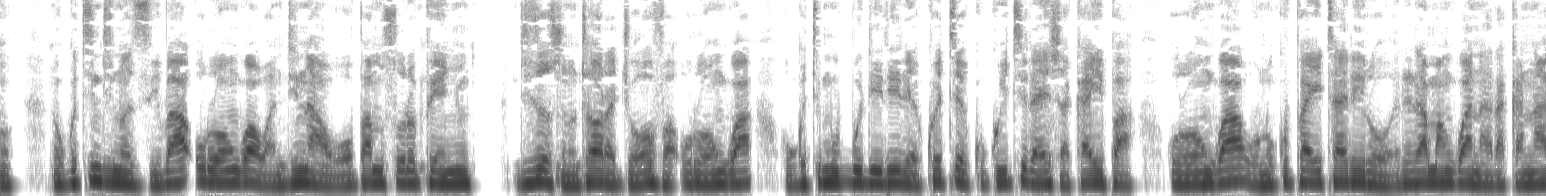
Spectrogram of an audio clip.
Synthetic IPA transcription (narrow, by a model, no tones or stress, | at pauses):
no̞k̬utindino̞ziʋaʔuɾo̞ŋɡwaɦwandinawo̞pamuso̞ɾo̞pe̞ːɲu | ndiʐo̞ʐino̞tauɾad͡ʒe̞ɦo̞vʱaʔuɾo̞ŋɡwaɦwok̬utimuɓuɗiɾire̞kwe̞te̞kukuitiraiʐakaiːpa | uɾo̞ŋɡwaɦuno̞kupaitaɾiɾo̞reɾamaŋɡwanaɾakanaːka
